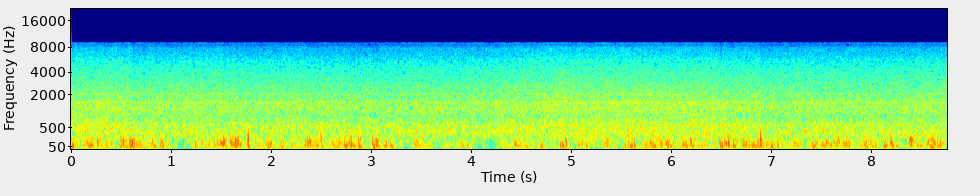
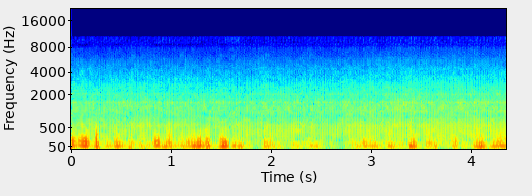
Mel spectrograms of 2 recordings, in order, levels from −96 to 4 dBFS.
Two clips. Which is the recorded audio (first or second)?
first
